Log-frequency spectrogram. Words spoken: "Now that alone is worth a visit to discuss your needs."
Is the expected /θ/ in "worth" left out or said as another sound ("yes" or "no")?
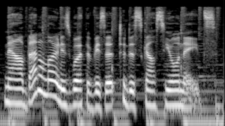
no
